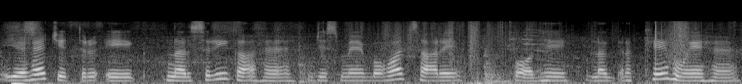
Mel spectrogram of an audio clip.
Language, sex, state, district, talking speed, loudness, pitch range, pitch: Hindi, female, Chandigarh, Chandigarh, 115 wpm, -19 LUFS, 170-190 Hz, 175 Hz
